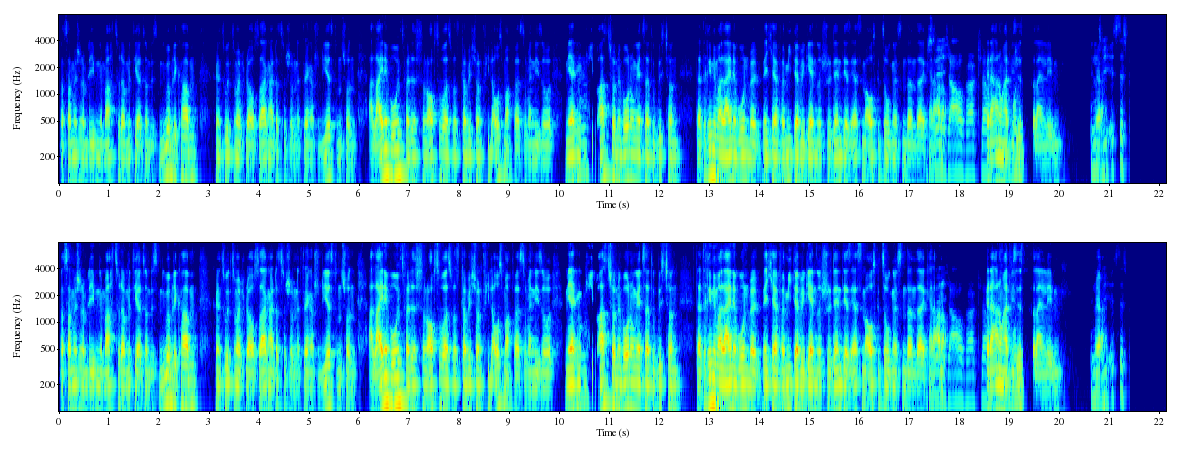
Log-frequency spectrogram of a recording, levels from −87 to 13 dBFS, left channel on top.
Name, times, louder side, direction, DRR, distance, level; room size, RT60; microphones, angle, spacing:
voice 1, 0.0-2.8 3.1-12.4 12.7-17.7 18.5-20.0 20.7-21.0, right 5 dB, 90° right, 0.8 m, -30 dB
voice 2, 10.2-10.6 17.3-18.7 19.1-19.3 20.6-21.4, left 2 dB, 35° left, 2.0 m, -43 dB
head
